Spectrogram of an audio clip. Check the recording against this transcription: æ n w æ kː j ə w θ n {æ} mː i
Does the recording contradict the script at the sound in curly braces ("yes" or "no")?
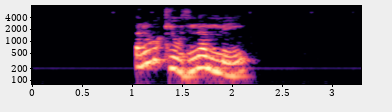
no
